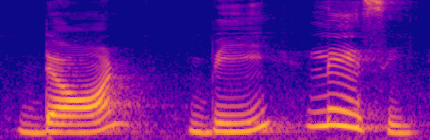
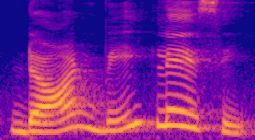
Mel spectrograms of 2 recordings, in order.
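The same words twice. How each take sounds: First: Slow and low, words separated. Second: Said in the usual way. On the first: Shown as a demonstration. Teacher showing learners what to tell lazy children, word by word. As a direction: pause after "Don't" and after "be". Teacher models phrase slowly, then joined.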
